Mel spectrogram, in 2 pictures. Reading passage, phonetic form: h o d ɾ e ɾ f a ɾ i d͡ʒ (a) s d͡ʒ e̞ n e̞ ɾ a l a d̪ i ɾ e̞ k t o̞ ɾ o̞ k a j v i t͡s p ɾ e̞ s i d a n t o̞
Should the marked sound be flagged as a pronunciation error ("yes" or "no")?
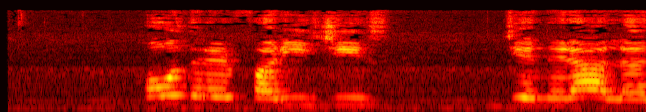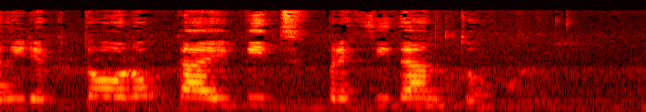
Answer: yes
